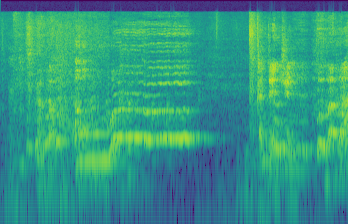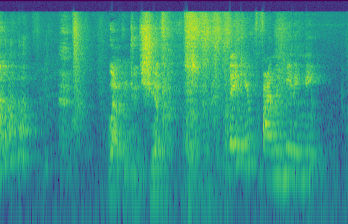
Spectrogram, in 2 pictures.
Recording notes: Repeat the scene in various genres selected by the audience. Pity Applause performs live improv comedy every other Friday in NYC!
